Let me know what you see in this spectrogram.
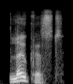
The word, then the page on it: locust: British English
